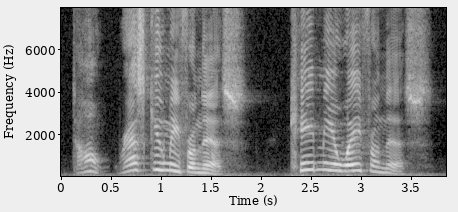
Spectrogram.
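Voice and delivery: acted plea, pitched well up and insistent; urgent plea. Preacher voicing Paul's prayer to God, urgent plea.

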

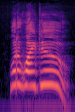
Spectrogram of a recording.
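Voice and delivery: high, loud cry of What do I do; hammed-up plea, high and loud; mock shout. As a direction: cry it out as the seeker.

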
